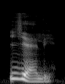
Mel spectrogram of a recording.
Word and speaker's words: glieli: Ma se la leggete sillabando, glie, li, Vedete che è semplicemente gli più li fusi insieme.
